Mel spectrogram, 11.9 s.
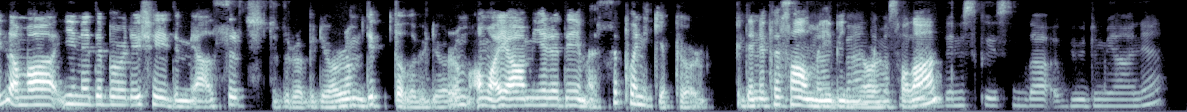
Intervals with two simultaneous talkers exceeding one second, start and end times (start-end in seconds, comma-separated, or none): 7.7-9.5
